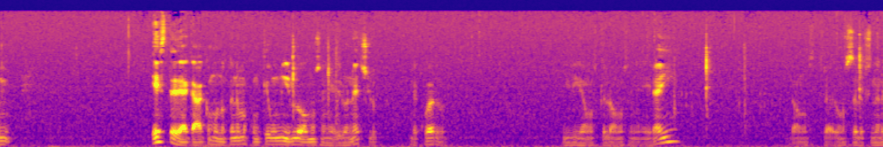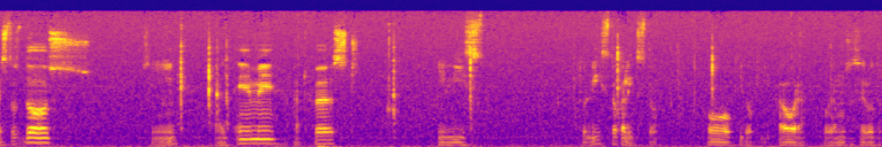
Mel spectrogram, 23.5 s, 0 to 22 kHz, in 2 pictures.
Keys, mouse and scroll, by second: 4.2 ctrl+r, 6.2 click, 8.5 click, 8.9-9.3 scroll up 3, 9.3 shift+middle click, 10.0 shift+scroll up 2, 11.0 shift+right click, 11.4 shift+right click, 12.5-14.0 drag, 14.4 alt+m, 15.6 click, 16.8 KP_3, 17.3-17.7 scroll down 2, 18.0-19.3 shift+middle drag, 20.0 shift+middle click, 22.2 shift+right click.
